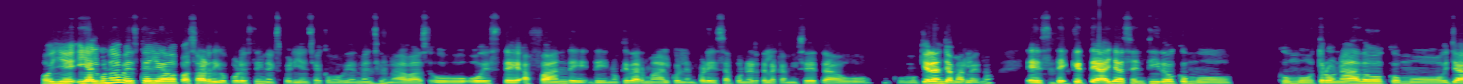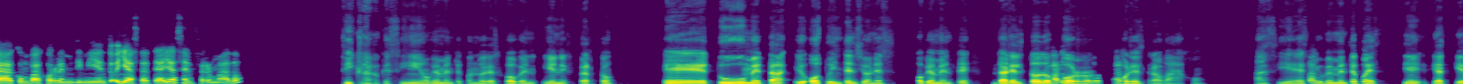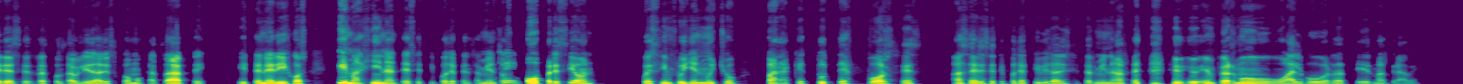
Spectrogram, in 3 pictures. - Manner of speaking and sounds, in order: chuckle
- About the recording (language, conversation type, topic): Spanish, podcast, ¿Cómo decides cuándo decir “no” en el trabajo?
